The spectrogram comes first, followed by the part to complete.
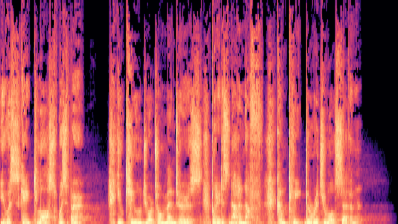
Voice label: male ally gigawatt start; Patron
